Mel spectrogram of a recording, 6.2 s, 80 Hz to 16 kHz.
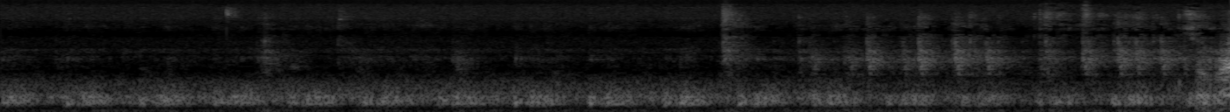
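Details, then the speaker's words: Fetal Doppler (Sonoline B) at 14 weeks of pregnancy: rapid, rhythmic whooshing pulses at about 160 a minute, sounding like a train, a fetal heartbeat at a good angle. "there's a good angle of the baby again this sounds more like a train this time"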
